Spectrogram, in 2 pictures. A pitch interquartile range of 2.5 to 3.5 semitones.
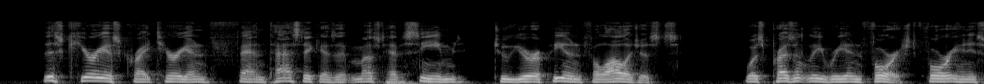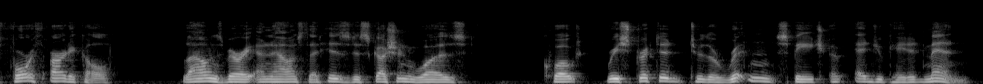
Yes: average, 3.1 semitones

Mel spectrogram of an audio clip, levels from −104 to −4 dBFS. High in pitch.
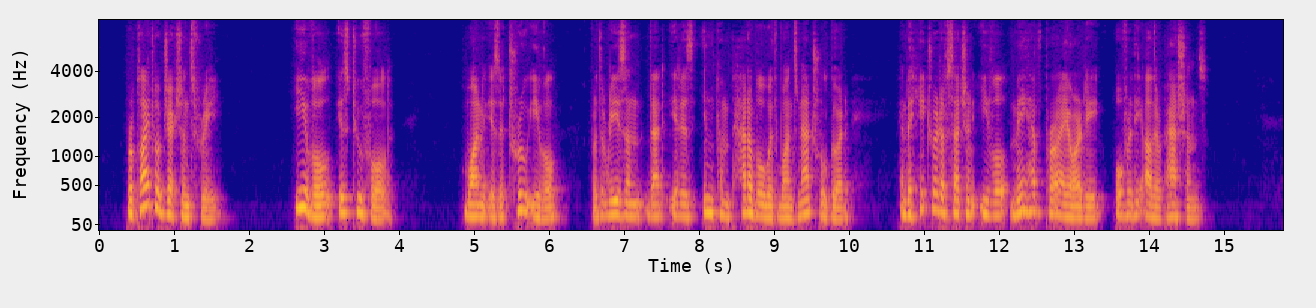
No: low, 130 Hz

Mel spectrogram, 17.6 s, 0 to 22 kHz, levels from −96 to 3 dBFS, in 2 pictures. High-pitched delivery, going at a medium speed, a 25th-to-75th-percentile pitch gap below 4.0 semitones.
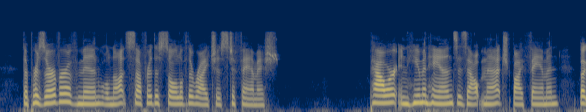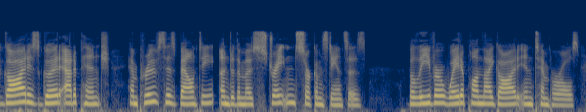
Yes: high, 215 Hz; average, 155 wpm; narrow, 2.5 semitones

